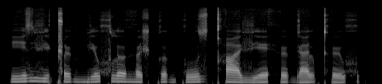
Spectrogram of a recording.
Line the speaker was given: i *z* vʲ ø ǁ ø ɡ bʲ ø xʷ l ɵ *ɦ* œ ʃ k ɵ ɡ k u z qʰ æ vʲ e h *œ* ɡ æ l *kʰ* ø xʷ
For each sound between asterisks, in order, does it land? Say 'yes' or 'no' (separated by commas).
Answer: yes, yes, no, yes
